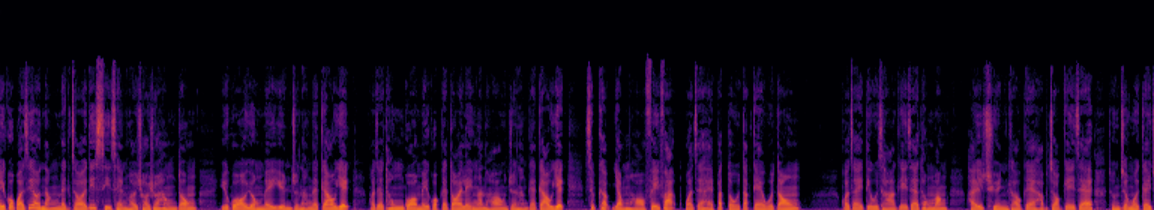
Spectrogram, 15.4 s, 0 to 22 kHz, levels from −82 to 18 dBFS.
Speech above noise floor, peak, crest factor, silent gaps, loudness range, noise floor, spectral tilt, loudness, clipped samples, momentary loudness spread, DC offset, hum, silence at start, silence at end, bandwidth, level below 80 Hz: 31 dB; -2 dBFS; 18 dB; none; 3 LU; -51 dBFS; -6.5 dB/octave; -22 LUFS; under 0.1%; 7 LU; under 0.1%; none; 0 s; 0 s; 15.5 kHz; -48 dBFS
